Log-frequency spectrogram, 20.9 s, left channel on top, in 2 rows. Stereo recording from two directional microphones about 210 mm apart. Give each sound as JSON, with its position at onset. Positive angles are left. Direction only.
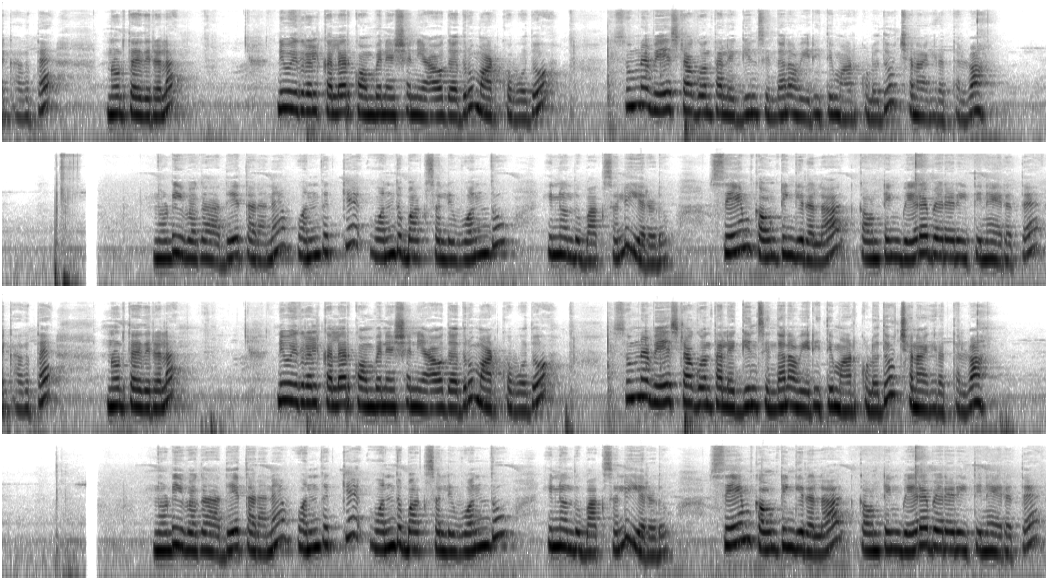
{"t": 0.0, "sound": "a woman's voice", "side_deg": -20}
{"t": 11.9, "sound": "a woman's voice", "side_deg": -10}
